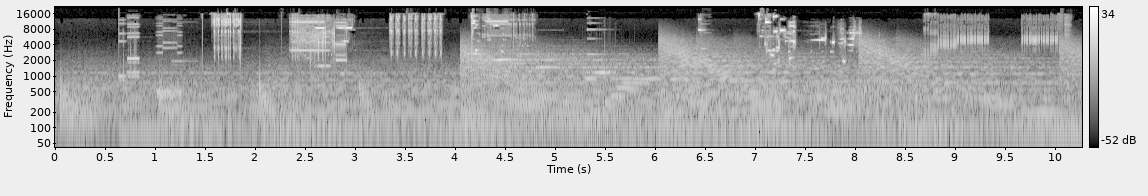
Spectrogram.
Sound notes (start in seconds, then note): 1.2 text chirping; 2.4 radar beeping; 7.4 text chirping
